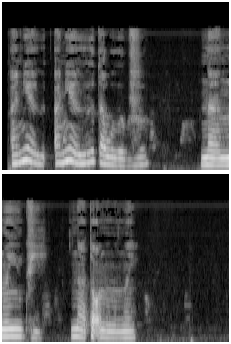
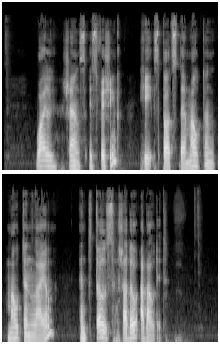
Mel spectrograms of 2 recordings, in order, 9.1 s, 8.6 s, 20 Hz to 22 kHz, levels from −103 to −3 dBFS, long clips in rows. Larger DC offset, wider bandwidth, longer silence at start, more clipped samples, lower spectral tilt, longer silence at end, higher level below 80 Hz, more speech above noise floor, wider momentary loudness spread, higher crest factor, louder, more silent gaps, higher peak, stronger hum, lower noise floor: neither; second, 11.5 kHz vs 16 kHz; second, 0.15 s vs 0.7 s; neither; about the same, -6 dB/octave vs -5 dB/octave; about the same, 0.75 s vs 0.85 s; second, -60 dBFS vs -54 dBFS; about the same, 45 dB vs 48 dB; first, 12 LU vs 8 LU; about the same, 18 dB vs 22 dB; second, -26 LUFS vs -21 LUFS; neither; second, -10 dBFS vs 0 dBFS; neither; about the same, -71 dBFS vs -69 dBFS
